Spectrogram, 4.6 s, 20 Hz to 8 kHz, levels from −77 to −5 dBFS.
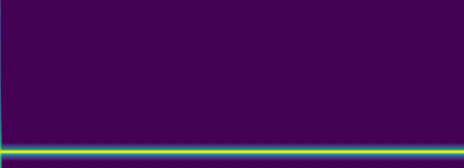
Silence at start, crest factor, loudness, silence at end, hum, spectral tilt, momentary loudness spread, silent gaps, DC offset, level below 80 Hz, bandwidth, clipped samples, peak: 0 s; 4 dB; -7 LUFS; 0 s; none; -7 dB/octave; 0 LU; none; under 0.1%; under -90 dBFS; 1 kHz; under 0.1%; -2 dBFS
